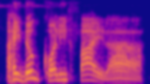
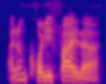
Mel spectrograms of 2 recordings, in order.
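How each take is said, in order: First: Chuckling Singlish brush-off; laughing. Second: Said in the usual way. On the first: Real, not acted. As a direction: laugh it off, slow and amused. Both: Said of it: "A joker some more".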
